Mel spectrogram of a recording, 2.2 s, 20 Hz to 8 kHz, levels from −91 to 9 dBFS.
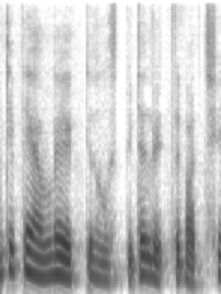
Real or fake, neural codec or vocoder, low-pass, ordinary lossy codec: fake; codec, 16 kHz, 1 kbps, FreqCodec, larger model; none; none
